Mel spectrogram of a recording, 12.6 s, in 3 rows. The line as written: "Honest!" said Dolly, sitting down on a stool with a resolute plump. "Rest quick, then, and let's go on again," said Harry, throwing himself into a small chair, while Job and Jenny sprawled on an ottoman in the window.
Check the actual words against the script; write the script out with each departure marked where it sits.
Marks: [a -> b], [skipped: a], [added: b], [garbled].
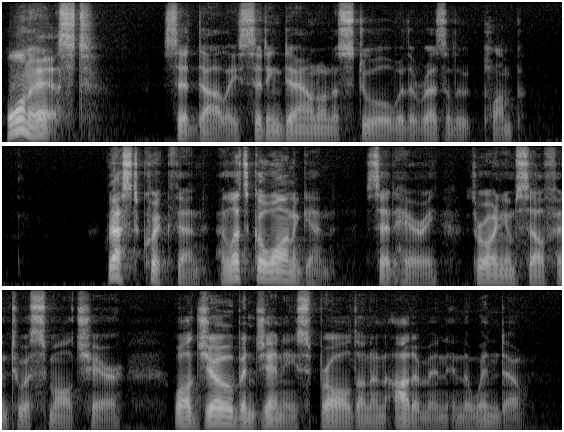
"Honest!" said Dolly, sitting down on a stool with a resolute plump. "Rest quick, then, and let's go on again," said Harry, throwing himself into a small chair, while Job and Jenny sprawled on an ottoman in the window.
